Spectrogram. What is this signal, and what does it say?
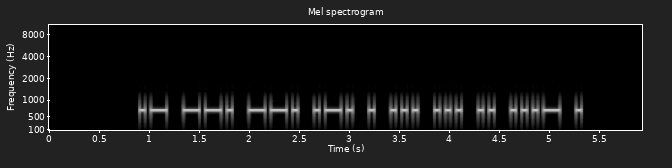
Morse code, heard as a keyed tone, about 22 wpm, 700 Hz. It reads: AGGRESSIVE
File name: practice / 22wpm / 10 Letter Words - First 3 Letters Given - 22wpm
